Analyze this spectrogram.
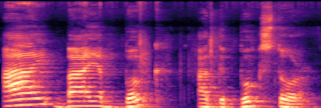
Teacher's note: the place of articulation where the sound is made is at the front of the mouth and in this case by using both lips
